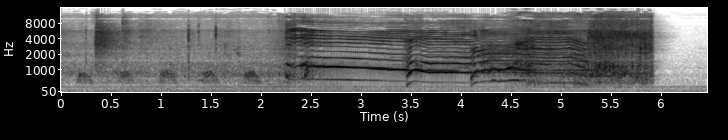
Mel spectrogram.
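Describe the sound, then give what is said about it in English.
A couple of seconds of quieter, scattered sounds give way to loud, shrill screaming in a Doritos Super Bowl 50 TV commercial: several long, piercing wails that slide downward in pitch and then rise again before cutting off abruptly. “You just heard a bunch of screaming after 10 seconds of silence.”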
